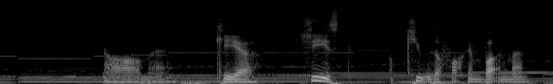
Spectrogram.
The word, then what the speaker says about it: KeA: actually end up attending like kia yeah ikea that's how i've been pronouncing it kia so i pronounced it right this is the first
